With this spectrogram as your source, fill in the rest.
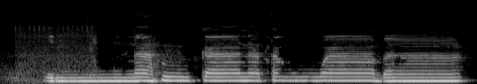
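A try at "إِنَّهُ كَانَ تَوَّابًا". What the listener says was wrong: Innahu kana tawwaba. Jadi bukan dipanjangin bukan dipanjangin tapi ditekan. Innahu kana tawwaba.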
